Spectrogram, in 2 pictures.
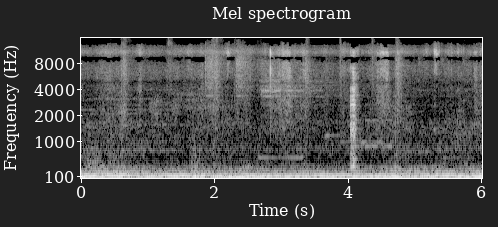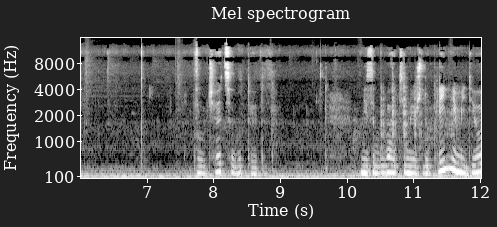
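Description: Knitting needles click softly.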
